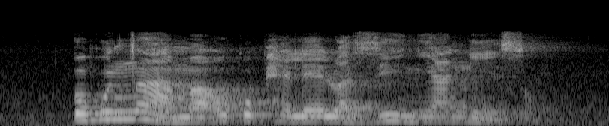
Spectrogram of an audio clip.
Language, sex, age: Xhosa, male, 18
